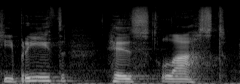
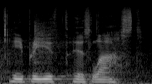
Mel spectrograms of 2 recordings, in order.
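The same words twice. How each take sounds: First: Said in the usual way. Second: Much softer and slow, letting each word land; slow hushed repeat. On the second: Shown as a demonstration. Preacher repeats the verse to let it sink in, slow and hushed. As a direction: say it again quietly, like a solemn echo. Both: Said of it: "Look at verse twenty-three again".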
